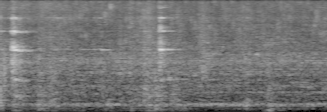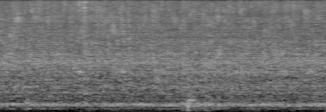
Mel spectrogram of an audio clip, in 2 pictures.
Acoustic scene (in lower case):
kitchen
